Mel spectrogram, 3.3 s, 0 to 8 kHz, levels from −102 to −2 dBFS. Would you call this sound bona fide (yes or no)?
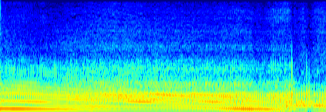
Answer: yes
